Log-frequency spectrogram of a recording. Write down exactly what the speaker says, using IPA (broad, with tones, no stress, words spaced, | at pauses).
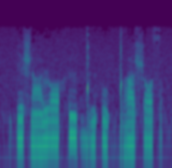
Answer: ʔi˧ʂɾɑ̃˩ ɹɔ˧hɨ˥ɡ͡ǃɨ˧ʔ u˩ʔɡ͡ǃɑ˧ ʂɔ˥s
